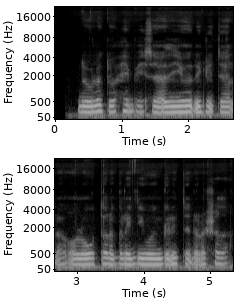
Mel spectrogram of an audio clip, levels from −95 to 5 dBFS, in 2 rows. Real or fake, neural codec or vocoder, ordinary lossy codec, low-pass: fake; vocoder, 44.1 kHz, 128 mel bands every 256 samples, BigVGAN v2; none; none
